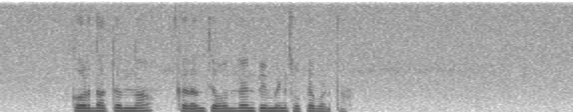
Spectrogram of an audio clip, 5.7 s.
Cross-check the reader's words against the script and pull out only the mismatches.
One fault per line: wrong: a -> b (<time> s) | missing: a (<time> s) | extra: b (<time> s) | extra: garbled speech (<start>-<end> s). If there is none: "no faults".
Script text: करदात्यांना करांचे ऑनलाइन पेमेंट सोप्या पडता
no faults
